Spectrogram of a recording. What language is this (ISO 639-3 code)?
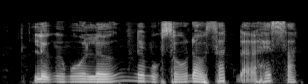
vie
